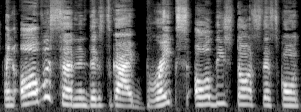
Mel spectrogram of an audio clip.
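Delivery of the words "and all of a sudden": ordinary delivery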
